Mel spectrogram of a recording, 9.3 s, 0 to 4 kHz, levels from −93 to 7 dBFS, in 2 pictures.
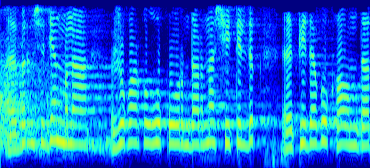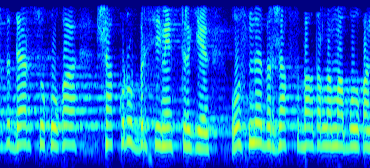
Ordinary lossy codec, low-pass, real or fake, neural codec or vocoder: MP3, 32 kbps; 3.6 kHz; real; none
